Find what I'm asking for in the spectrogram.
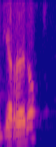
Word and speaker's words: Guerrero: Guerrero.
